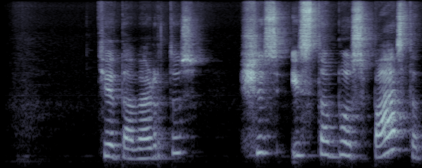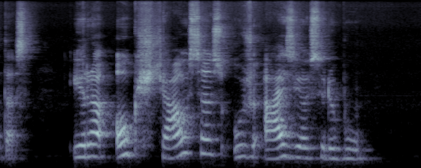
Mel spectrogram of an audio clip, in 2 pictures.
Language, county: Lithuanian, Šiauliai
